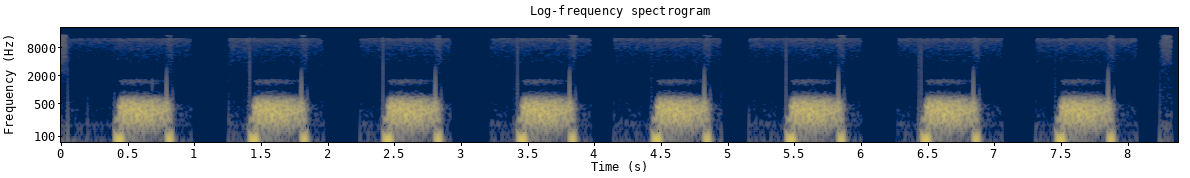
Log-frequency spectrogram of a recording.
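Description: Regular heartbeat at about 59 a minute, each beat carrying a loud harsh murmur filling systole between the heart sounds: a ventricular septal defect murmur at rest.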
